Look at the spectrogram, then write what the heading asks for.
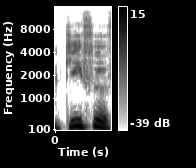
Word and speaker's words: Gifu: Gifu, for example, is actually pronounced Gifu, isn't it? Says Ben CG. That's not exactly it. The whole point is everyone says Gifu.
